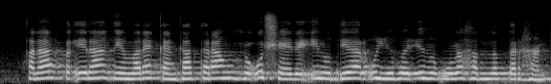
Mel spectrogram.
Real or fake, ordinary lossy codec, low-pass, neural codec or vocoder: fake; none; 14.4 kHz; codec, 32 kHz, 1.9 kbps, SNAC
